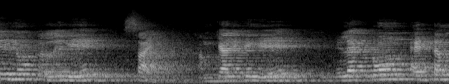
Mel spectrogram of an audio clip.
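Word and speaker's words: ψ: लिया है हमने, सिंबल साई लिया है, क्या बोलते हैं इसको, पी साइलेंट होता है, इसको साई बोलते हैं।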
